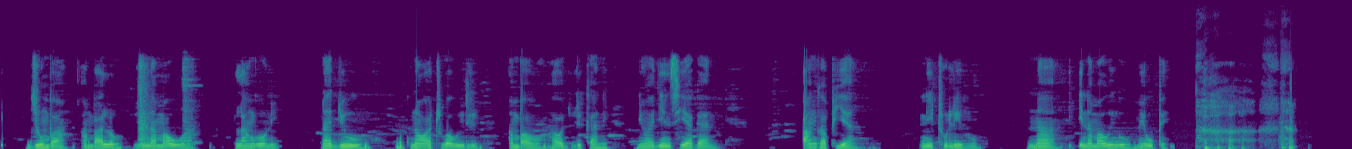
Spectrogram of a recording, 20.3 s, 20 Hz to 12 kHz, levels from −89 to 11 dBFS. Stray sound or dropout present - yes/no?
yes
